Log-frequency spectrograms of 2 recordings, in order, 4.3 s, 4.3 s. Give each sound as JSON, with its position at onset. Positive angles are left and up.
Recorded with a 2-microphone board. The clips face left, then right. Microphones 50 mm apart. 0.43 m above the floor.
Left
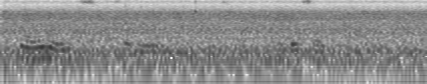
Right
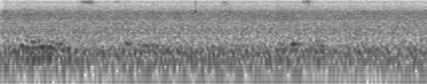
{"t": 0.2, "sound": "a woman speaking", "side_deg": 15, "distance_m": 0.8}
